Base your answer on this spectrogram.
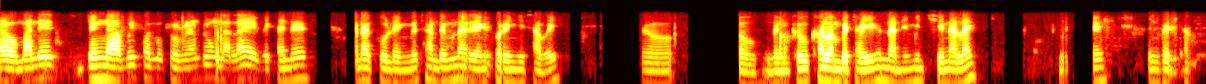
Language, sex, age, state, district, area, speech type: Bodo, male, 18-30, Assam, Kokrajhar, rural, conversation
